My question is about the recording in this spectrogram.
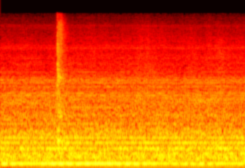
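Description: Steady low mechanical hum of the room, with one faint click about half a second in as the room lights are switched off.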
